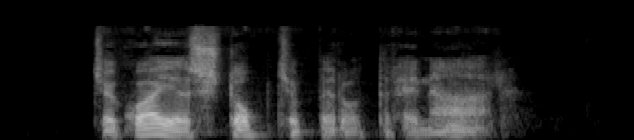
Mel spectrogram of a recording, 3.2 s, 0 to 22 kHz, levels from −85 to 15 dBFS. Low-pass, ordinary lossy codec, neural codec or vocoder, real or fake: 10.8 kHz; MP3, 64 kbps; vocoder, 44.1 kHz, 128 mel bands, Pupu-Vocoder; fake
